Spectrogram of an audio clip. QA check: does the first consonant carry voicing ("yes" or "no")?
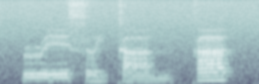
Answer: yes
